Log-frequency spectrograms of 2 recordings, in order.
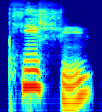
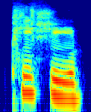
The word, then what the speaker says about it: pici: We make pici, and it's spelled p i c i, which is very traditional Tuscan um pasta recipe.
